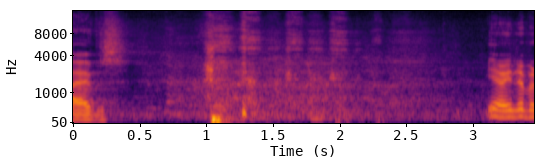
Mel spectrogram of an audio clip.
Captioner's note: audience laughing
